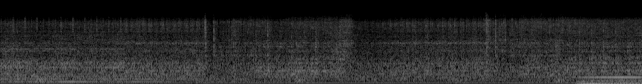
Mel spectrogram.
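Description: Belt grinder running, its abrasive belt moving steadily over the wheel. The sound turns duller about halfway through, and music comes in near the end.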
